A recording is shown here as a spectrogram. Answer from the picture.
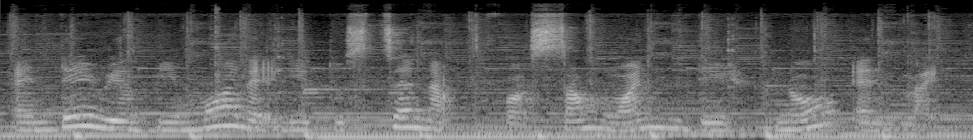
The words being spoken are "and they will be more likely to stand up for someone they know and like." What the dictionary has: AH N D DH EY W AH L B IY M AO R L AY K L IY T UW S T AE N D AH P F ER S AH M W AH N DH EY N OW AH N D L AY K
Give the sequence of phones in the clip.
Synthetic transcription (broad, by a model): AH N D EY W AH L B IY M AO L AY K L IY T UW S T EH N AA P F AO S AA M W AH N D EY N OW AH N L AY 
